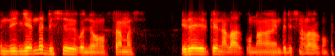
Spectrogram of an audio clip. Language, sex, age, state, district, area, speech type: Tamil, male, 18-30, Tamil Nadu, Virudhunagar, urban, conversation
